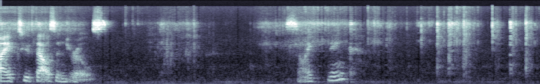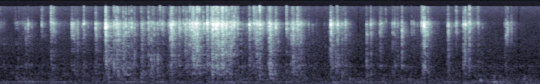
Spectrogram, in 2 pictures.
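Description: A small plastic bag crinkles and rustles in someone's hands.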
